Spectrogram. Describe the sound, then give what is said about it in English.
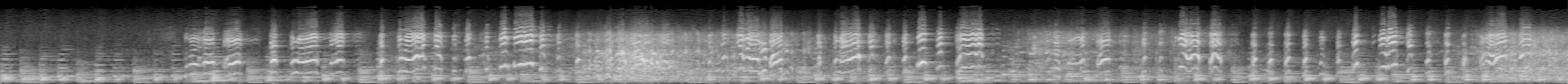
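A person sings a tune entirely in choppy chicken-like clucks and squawks, fairly loud, with a steady musical accompaniment underneath throughout. “Sings like a chicken.”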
